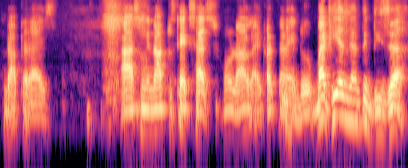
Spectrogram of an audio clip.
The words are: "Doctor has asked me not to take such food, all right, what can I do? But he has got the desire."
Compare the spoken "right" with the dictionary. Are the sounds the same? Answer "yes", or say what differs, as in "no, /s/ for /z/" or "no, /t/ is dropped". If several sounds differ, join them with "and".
no, /l/ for /ɹ/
